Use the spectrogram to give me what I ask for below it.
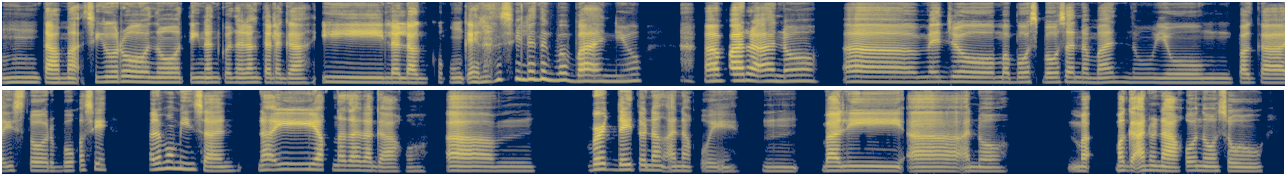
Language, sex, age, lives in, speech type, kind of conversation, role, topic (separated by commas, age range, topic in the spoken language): Filipino, female, 35-39, Philippines, conversation, advice, user, Paano ako makakapagpahinga at makapagrelaks kahit maraming sagabal sa bahay?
